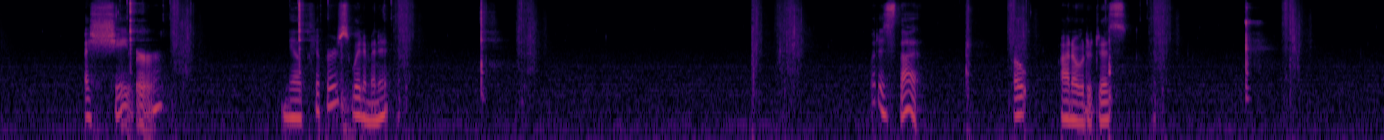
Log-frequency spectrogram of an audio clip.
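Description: Small objects are set down with light clinks and knocks.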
